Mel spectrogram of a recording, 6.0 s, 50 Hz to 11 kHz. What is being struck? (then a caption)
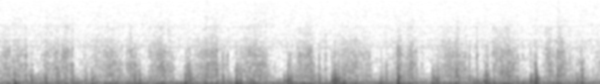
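Silicone ear of a binaural microphone. Fingertips quickly scratch and rub the soft silicone ear inside the white plastic disc housing of a 3Dio binaural microphone. The result is a dense, low, rumbling stream of muffled scratches and thumps, pulsing at about two per second, with almost all energy in the deep bass.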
